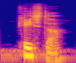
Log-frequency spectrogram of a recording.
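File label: "keister", Australian English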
